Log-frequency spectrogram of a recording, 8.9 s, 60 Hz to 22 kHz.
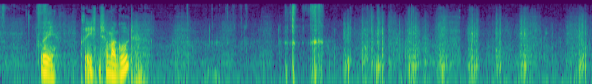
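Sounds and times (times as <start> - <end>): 
speech: 0.6 - 2.2
crunchy puff pastry cheese stick being bitten and chewed: 2.6 - 8.8.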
